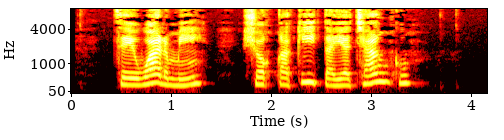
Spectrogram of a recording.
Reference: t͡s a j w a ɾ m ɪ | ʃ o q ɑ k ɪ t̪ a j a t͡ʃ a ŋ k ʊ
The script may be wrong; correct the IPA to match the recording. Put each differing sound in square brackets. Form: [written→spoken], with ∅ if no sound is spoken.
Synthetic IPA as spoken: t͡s a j w a ɾ m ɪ | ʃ o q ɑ k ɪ t̪ a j a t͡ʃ a ŋ k ʊ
